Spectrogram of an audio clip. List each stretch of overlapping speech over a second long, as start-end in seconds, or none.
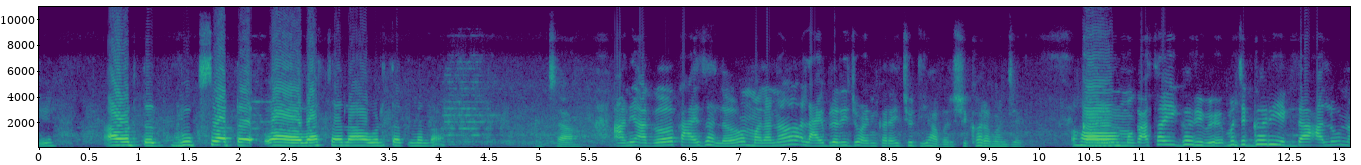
none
